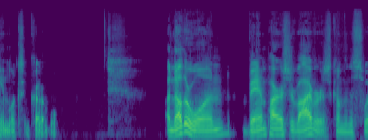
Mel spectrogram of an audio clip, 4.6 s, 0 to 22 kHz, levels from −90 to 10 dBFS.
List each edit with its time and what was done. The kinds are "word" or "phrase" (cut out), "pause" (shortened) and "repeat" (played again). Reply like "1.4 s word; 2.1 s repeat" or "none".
3.0 s pause

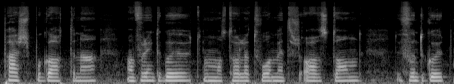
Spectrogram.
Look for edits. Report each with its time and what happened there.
none

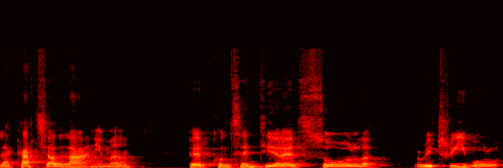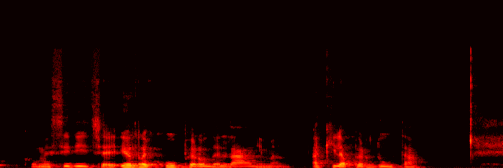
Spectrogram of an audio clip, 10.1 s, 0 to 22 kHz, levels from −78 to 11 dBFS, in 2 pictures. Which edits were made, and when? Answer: none

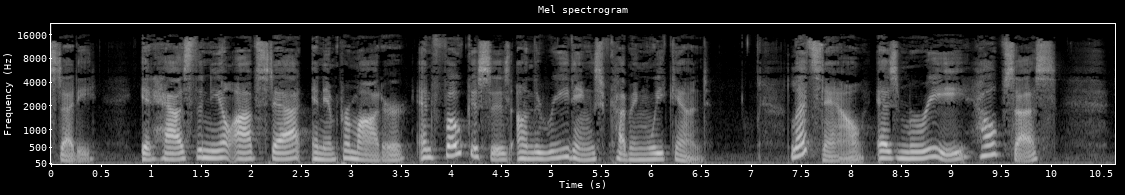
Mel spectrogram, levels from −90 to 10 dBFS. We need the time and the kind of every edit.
3.6 s pause; 5.6 s word; 7.7 s word

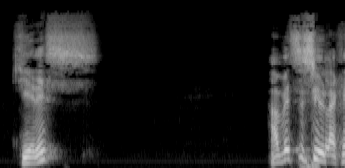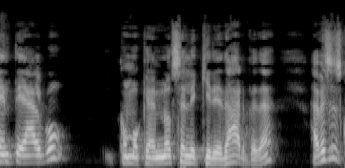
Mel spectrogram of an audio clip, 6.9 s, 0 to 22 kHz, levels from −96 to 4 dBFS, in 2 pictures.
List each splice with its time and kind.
3.3 s phrase

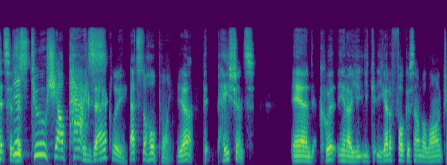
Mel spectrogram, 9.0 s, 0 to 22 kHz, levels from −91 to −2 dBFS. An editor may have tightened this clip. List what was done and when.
none

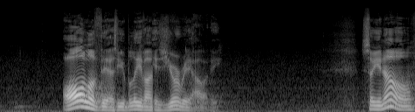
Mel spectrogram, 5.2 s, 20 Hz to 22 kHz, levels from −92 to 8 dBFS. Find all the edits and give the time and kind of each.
1.4 s word; 1.9 s word

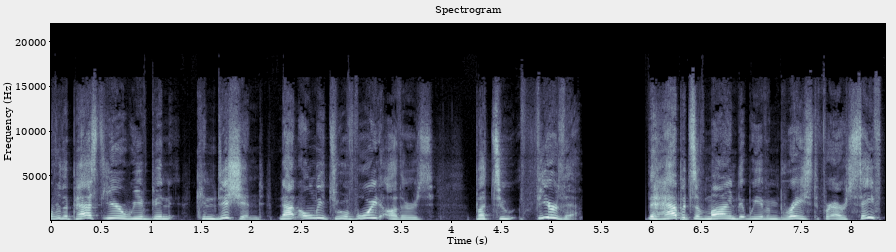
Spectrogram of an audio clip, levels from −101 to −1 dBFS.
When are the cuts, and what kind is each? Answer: none

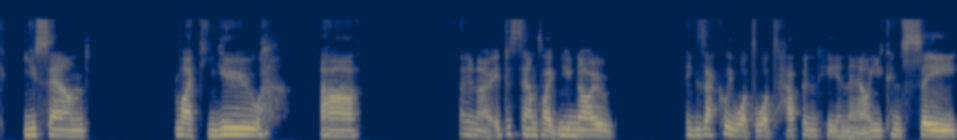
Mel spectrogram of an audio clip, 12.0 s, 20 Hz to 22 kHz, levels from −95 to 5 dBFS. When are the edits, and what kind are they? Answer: 9.4 s repeat

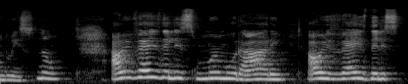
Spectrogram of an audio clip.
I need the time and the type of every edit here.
none

